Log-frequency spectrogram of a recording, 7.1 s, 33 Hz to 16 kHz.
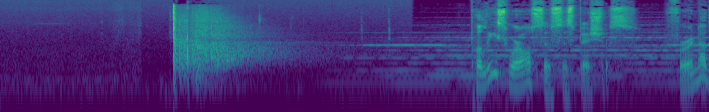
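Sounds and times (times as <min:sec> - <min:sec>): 
pistol fired after loading magazine and racking slide: 0:01.7 - 0:03.2
speech: 0:04.8 - 0:07.0.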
